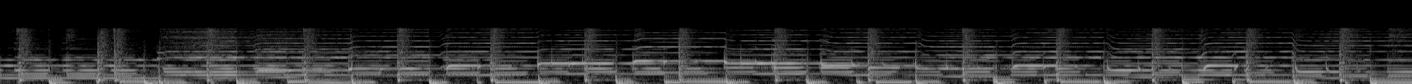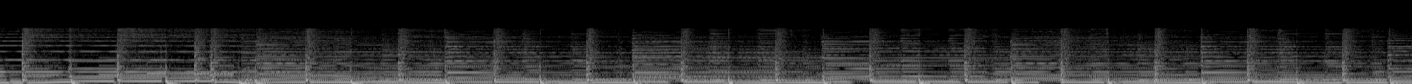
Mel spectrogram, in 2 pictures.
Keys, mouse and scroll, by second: 0.8 right click, 1.5 scroll up 1, 2.6 click, 3.6 click, 3.7 click, 4.6 click, 5.2 click, 5.3 click, 6.8 click, 7.3 click, 9.9 click, 11.4 p, 12.4 click, 14.4 scroll down 1, 15.3 click, 17.5 click, 17.6 click, 19.1 t, 19.8 scroll down 1, 20.6 click, 21.9 scroll up 1, 22.8 click, 25.4 p, 26.2 click, 27.5 scroll down 1.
